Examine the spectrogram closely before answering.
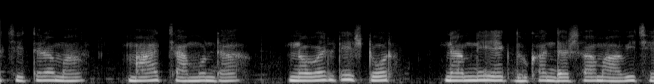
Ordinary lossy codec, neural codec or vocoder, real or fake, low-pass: Opus, 24 kbps; none; real; 7.2 kHz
